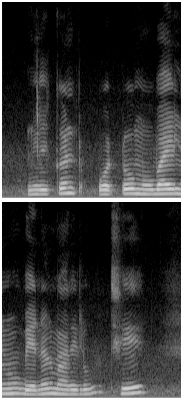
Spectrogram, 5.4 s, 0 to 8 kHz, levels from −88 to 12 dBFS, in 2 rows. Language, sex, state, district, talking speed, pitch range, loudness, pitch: Gujarati, female, Gujarat, Gandhinagar, 65 wpm, 175-205 Hz, -15 LUFS, 195 Hz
